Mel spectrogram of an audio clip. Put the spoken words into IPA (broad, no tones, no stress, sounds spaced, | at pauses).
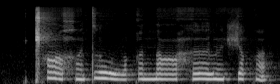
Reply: ǁʰ ɑ χ ə̃ t l o β ə q ə n ɑ h ɜ l ə̃ ʃ ə q ə̃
